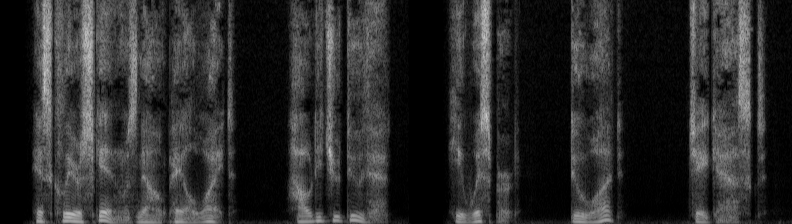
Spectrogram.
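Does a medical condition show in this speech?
No.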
